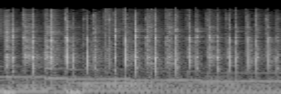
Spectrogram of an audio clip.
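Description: Rapid keystrokes on a custom mechanical keyboard with Lavender linear switches in a carbon fibre plate, about a dozen clacks a second, over background music.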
